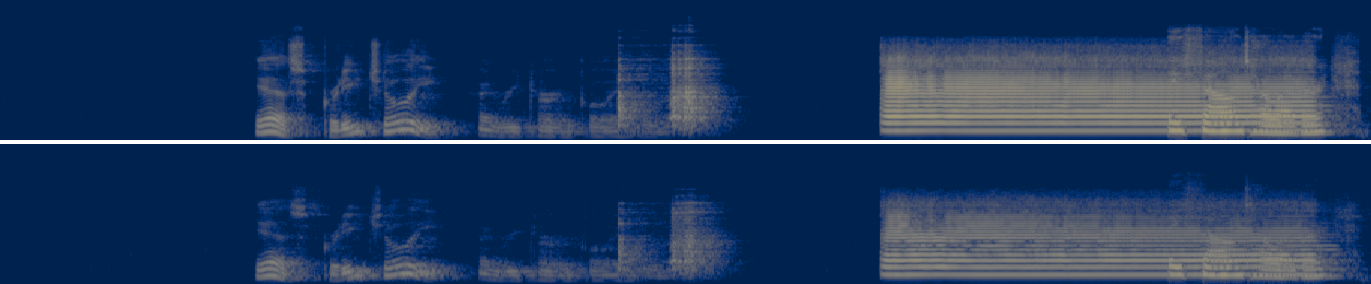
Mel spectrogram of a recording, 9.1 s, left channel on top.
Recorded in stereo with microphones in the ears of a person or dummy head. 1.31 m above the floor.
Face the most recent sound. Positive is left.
turn(degrees=55)  # may be behind; listen again after turning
